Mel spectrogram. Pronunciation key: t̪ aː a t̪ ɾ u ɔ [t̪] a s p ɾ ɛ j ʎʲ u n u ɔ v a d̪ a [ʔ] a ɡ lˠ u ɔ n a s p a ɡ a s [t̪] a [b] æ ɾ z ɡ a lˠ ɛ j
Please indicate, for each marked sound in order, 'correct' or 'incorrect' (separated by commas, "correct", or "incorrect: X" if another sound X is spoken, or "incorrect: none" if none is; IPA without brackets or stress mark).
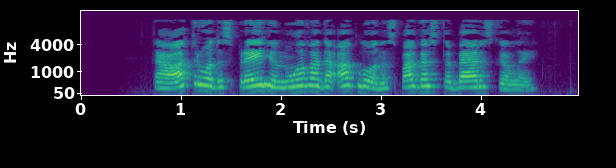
incorrect: d̪, correct, correct, correct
